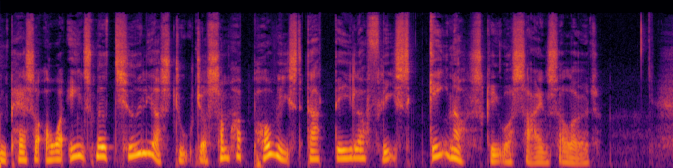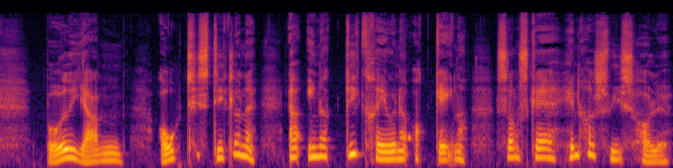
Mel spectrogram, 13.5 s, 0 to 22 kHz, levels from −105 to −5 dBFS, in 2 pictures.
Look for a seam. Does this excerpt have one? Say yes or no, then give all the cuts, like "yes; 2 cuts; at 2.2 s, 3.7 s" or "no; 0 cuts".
yes; 1 cut; at 3.0 s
